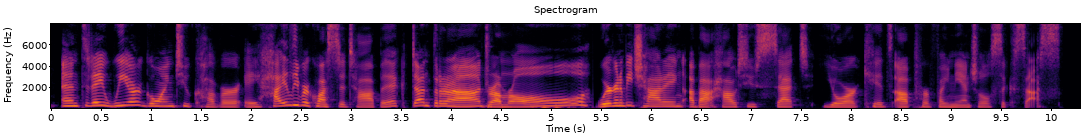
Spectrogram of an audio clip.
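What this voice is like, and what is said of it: Congested, slightly nasal voice. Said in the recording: “I hope you guys can't hear it in my voice too much, but I am indeed a little bit congested right now ... please do excuse if I sound a little nasally”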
